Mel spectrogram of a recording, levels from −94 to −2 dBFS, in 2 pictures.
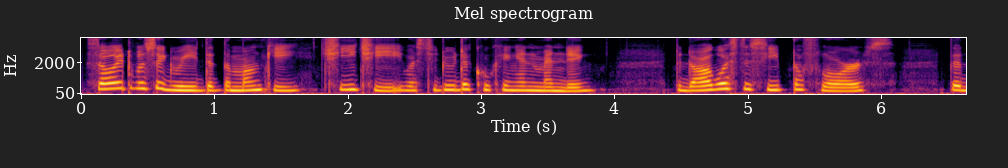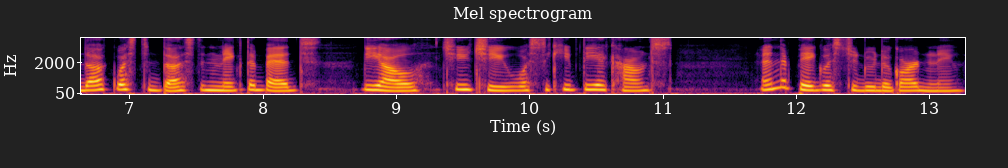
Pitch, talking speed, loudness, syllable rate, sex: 225 Hz, 220 wpm, -18 LUFS, 5.1 syllables/s, female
